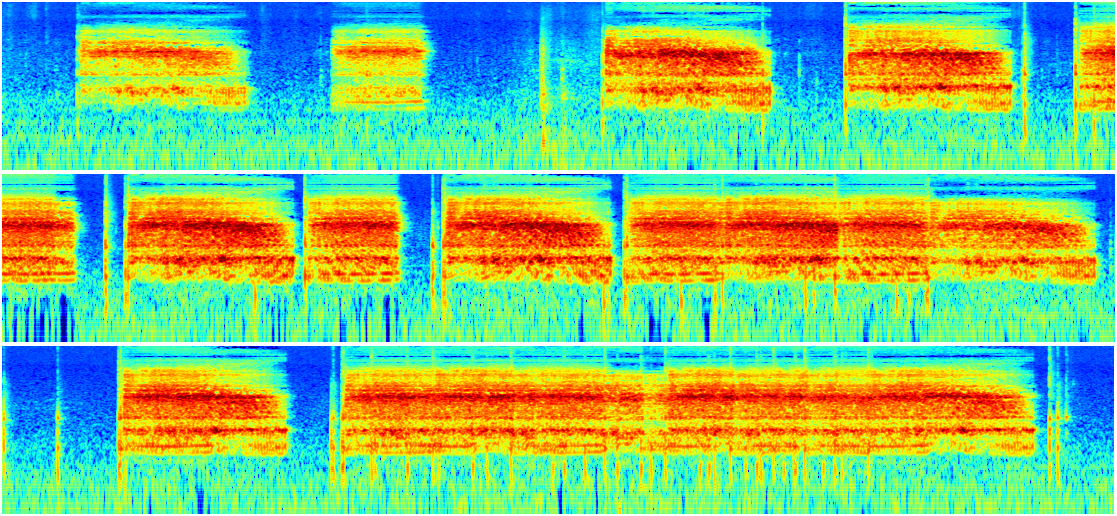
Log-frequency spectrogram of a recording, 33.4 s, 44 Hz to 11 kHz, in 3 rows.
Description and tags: LIGHT SABRES 1
I was up in the loft and found tow old 'light sabres' that had been there for years. To my surprise they still worked, so heere thy are, as recorded. There are a few clicks on here that are the sound of the buttons being pushed.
